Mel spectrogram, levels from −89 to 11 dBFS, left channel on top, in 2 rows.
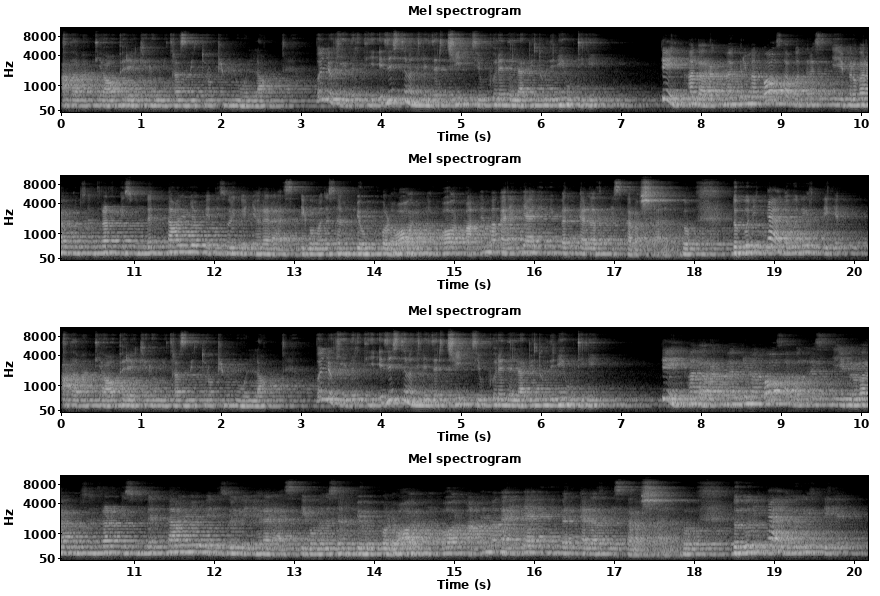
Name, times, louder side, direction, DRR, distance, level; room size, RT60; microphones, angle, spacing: voice 1, 0.0-2.9 3.2-6.7 14.2-14.7, equal, 5° right, 0 dB, 0.9 m, -27 dB
voice 2, 7.5-19.8, equal, 55° left, -1 dB, 1.2 m, -26 dB
13.5 x 8.4 x 2.9 m, 2.8 s
head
